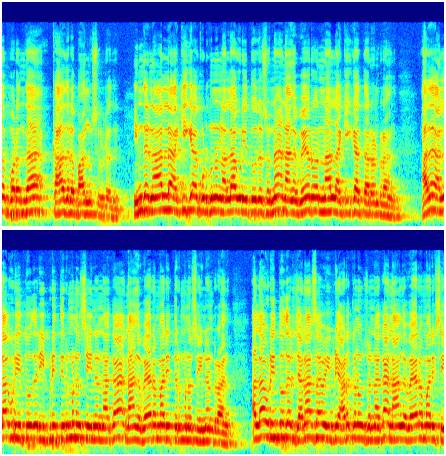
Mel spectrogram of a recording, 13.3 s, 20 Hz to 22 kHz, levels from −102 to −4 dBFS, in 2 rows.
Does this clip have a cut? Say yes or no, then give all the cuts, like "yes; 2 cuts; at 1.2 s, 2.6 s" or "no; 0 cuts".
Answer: yes; 1 cut; at 1.8 s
